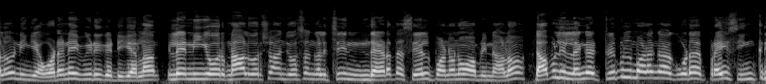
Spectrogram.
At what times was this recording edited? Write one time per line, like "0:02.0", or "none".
none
